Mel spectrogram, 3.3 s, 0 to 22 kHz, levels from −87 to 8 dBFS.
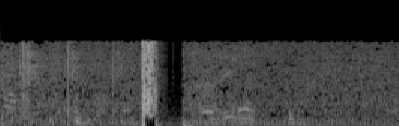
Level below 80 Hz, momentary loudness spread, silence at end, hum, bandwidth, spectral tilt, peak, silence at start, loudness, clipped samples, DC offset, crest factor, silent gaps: -54 dBFS; 20 LU; 0 s; none; 6 kHz; 0 dB/octave; -2 dBFS; 0 s; -29 LUFS; under 0.1%; under 0.1%; 32 dB; none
